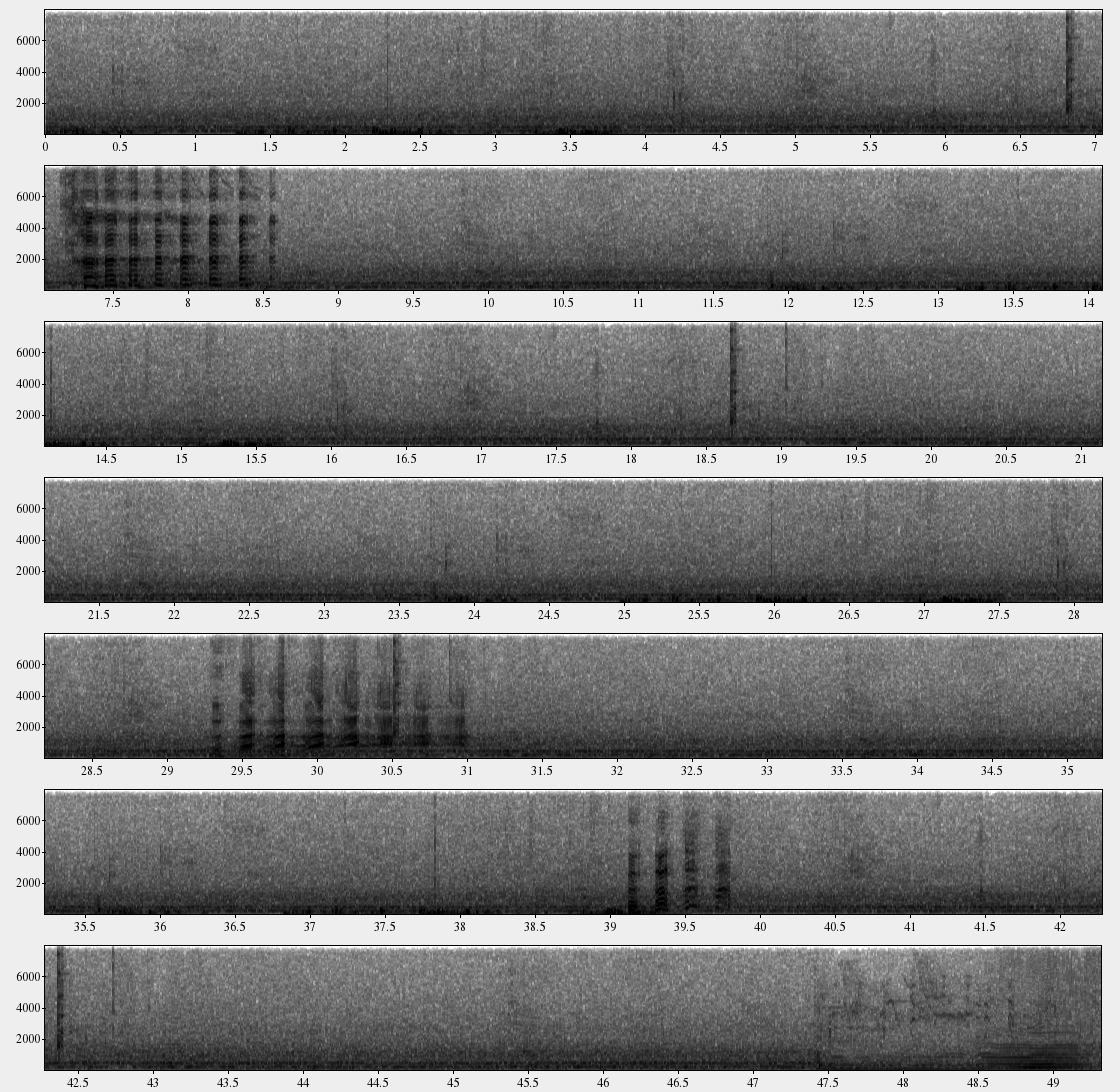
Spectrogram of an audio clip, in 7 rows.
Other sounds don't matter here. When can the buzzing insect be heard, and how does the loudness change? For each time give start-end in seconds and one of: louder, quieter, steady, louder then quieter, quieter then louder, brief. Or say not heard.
0.0-49.2 steady.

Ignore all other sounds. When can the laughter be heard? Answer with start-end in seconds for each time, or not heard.
7.2-8.6, 29.2-31.1, 39.1-39.8.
